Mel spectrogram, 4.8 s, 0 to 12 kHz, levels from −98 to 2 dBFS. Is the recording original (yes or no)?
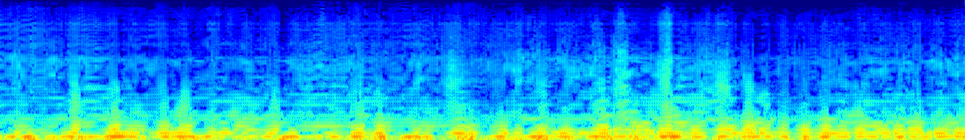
no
